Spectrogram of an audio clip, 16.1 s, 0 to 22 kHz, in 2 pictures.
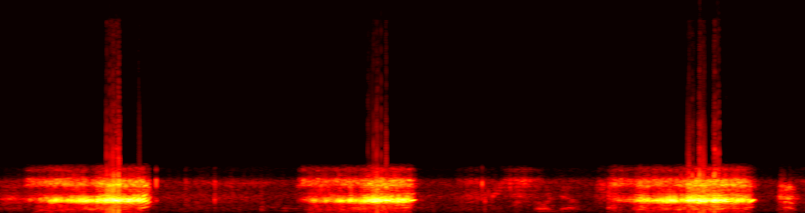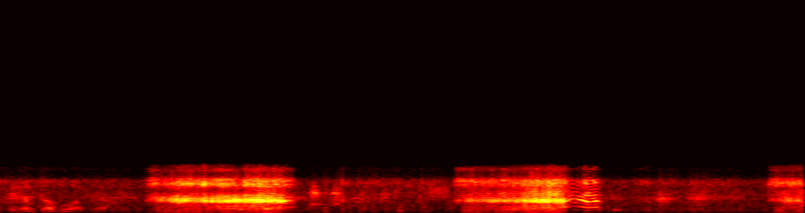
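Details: Sleeping man giving loud, rasping snores on breathing in, about every three seconds, roughly 20 a minute, with soft breath sounds between; heavy snoring.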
